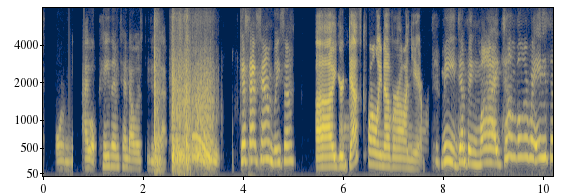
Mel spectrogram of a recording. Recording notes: Apologies about the clipping.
